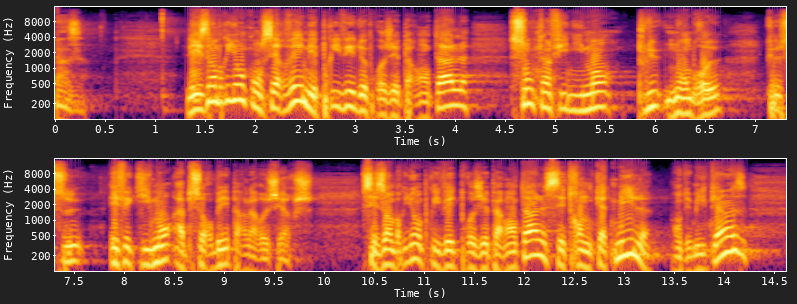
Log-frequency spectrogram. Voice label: voice tape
